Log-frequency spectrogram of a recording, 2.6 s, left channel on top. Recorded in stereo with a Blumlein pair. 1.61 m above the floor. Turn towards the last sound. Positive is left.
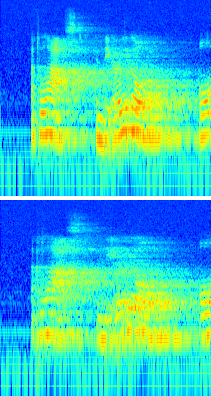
turn(degrees=65)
